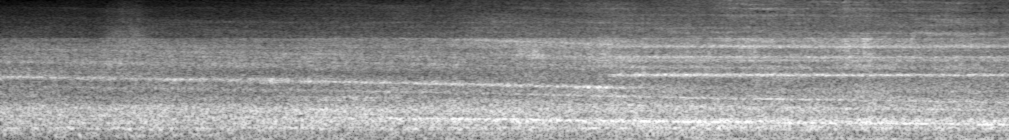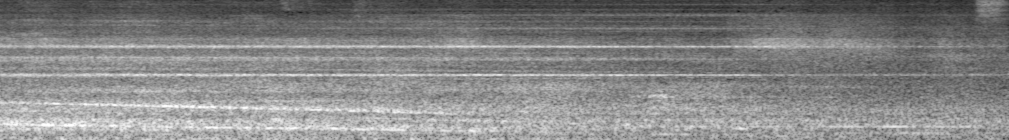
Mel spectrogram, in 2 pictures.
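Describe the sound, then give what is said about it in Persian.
A subway (metro) train rumbles steadily for the whole stretch, its wheels letting out long, high, drawn-out squeals that slowly bend in pitch over the constant roar. “شهرزیرزمینی : مترو”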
